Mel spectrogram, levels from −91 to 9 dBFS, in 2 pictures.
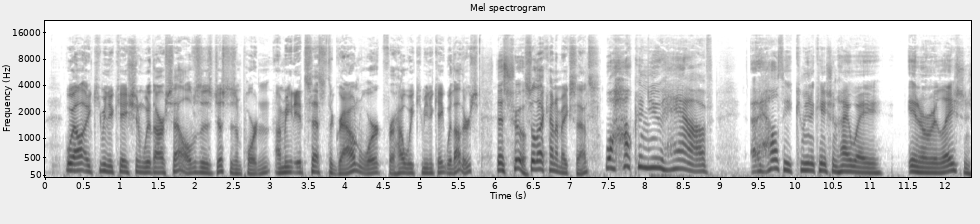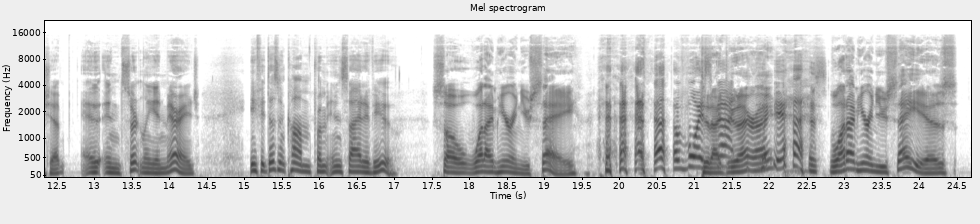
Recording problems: uneven, jittery; strongly; from 2.5 to 23 s

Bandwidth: 15 kHz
